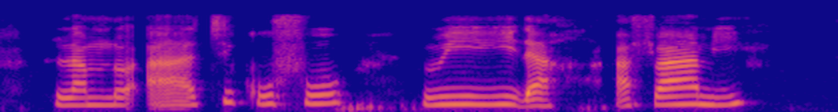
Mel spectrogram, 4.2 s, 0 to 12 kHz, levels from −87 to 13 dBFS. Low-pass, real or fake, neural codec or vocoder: 7.2 kHz; fake; codec, 16 kHz, 8 kbps, FunCodec, trained on Chinese and English, 25 frames a second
